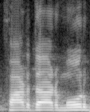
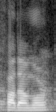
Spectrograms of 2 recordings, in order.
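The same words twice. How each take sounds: First: "furthermore" with every r sounded, far-dar-mor; hard-r FURTHERMORE. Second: "furthermore" without r's, fa-da-mo; easy FURTHERMORE. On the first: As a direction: labour each r in "furthermore", slowly. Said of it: "furthermore বললে কষ্ট হয়". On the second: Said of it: "যে সহজ কোনটা বলে?". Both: Shown as a demonstration.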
